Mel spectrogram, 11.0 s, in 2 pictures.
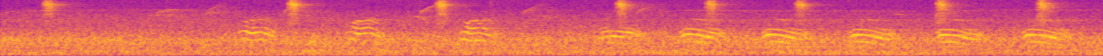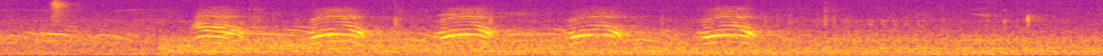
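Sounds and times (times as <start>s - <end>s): faint bird calls: 1.1s - 9.4s.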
